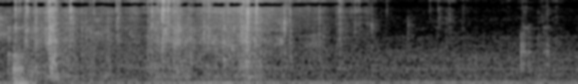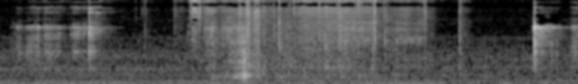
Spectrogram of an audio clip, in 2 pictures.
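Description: Quiet handling of a ceramic mate gourd and dry yerba mate being spooned into it: faint rustling and scraping, with a few light clicks and a sharper knock about six seconds in.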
